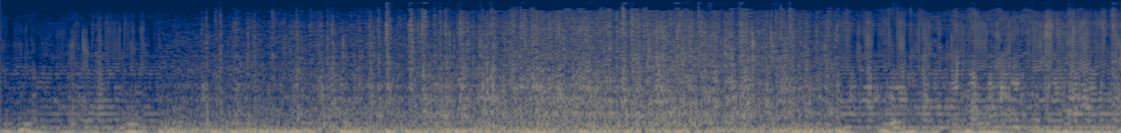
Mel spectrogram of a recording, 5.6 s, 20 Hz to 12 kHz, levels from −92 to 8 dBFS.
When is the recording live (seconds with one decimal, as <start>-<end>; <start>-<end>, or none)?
0.8-4.2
